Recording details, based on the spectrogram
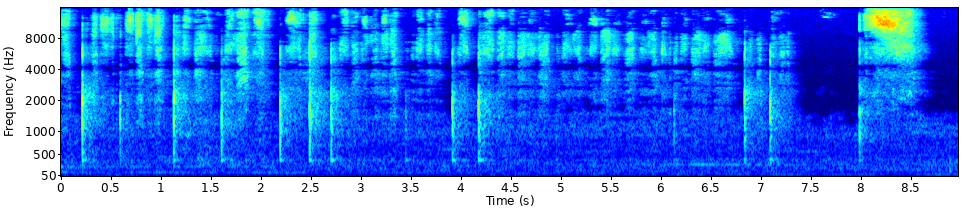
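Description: Pen scratching across paper while a short Java program for adding two integers is handwritten, in a series of quick close strokes and taps with brief pauses, quiet and with no talking.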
